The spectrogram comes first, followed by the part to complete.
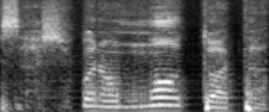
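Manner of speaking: soft low voice. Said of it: "si je parle à voix basse".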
